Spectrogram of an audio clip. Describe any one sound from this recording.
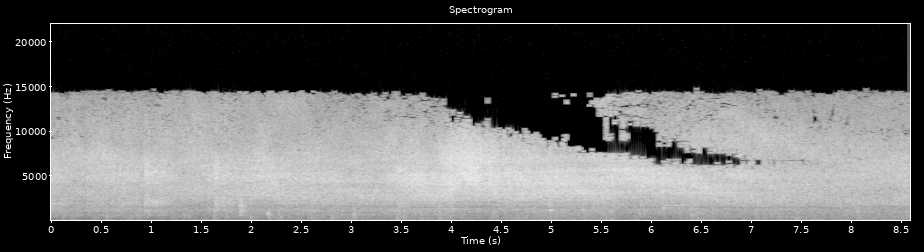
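A steam locomotive chuffs past, working hard.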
